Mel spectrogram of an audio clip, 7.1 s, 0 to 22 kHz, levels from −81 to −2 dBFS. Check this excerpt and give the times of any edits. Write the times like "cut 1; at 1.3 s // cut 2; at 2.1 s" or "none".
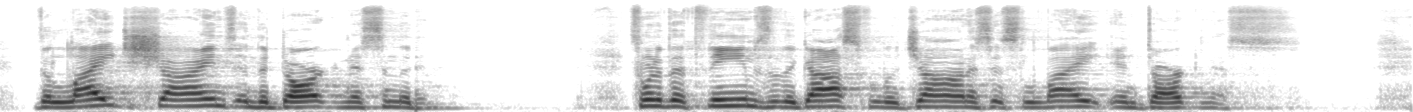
cut 1; at 2.1 s

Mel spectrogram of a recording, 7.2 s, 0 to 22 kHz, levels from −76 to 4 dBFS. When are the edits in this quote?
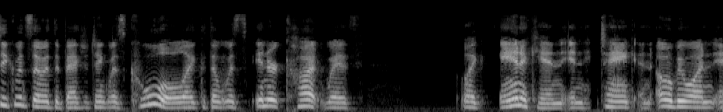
cut 1; at 2.2 s // cut 2; at 4.9 s // cut 3; at 5.9 s

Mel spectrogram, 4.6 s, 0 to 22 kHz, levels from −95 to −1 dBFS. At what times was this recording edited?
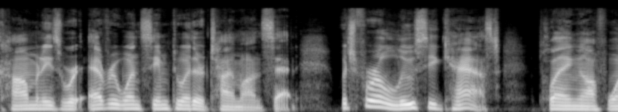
cut 1; at 1.4 s // cut 2; at 2.7 s // cut 3; at 3.3 s

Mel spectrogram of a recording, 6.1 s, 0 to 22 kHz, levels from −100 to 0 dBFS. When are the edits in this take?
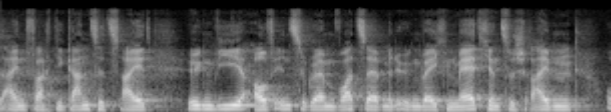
none

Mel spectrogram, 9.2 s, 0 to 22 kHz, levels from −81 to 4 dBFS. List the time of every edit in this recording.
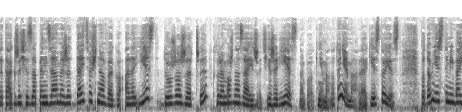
cut 1; at 6.3 s

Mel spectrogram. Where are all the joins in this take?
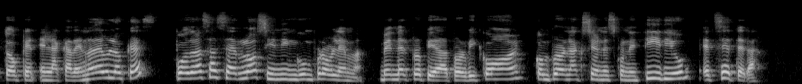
cut 1; at 1.6 s // cut 2; at 3.7 s // cut 3; at 5.3 s

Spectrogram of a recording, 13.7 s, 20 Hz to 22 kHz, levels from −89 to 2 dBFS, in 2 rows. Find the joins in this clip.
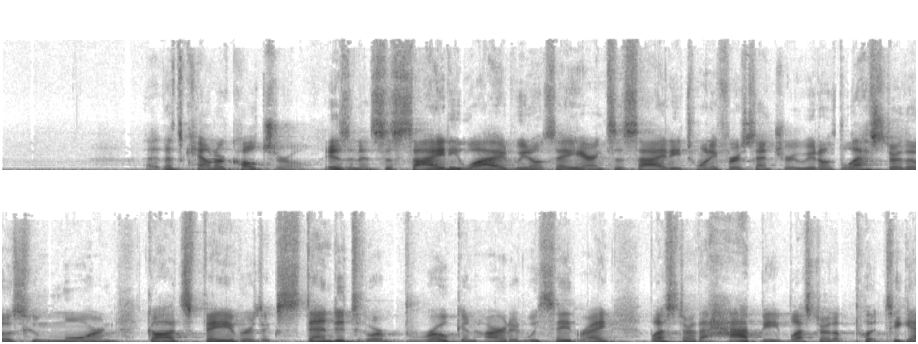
cut 1; at 4.5 s // cut 2; at 6.2 s // cut 3; at 9.6 s // cut 4; at 11.1 s

